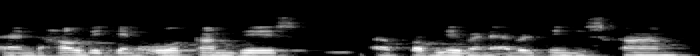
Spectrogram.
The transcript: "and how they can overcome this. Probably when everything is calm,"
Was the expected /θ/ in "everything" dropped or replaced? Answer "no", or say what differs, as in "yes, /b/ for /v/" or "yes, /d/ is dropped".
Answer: yes, /t/ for /θ/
